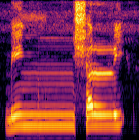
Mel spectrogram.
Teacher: suara nun sukun dibaca samar antara izhar dan idgham, lalu didengungkan. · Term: ikhfa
